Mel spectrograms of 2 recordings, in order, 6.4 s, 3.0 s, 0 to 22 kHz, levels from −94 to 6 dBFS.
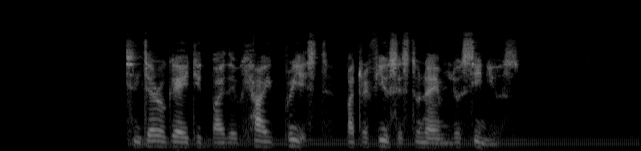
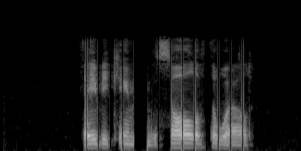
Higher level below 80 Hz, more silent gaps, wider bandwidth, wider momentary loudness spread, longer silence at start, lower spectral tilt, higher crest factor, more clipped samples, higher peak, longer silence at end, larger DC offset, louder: second, under -90 dBFS vs -68 dBFS; second, none vs 1.38-1.42 s; first, 11.5 kHz vs 8 kHz; about the same, 9 LU vs 11 LU; first, 1.25 s vs 0.9 s; second, 0 dB/octave vs -5 dB/octave; about the same, 24 dB vs 20 dB; neither; second, -28 dBFS vs -14 dBFS; first, 1.2 s vs 0.5 s; neither; second, -48 LUFS vs -33 LUFS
